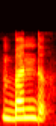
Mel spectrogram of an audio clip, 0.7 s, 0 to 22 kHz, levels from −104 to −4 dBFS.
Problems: constant background noise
